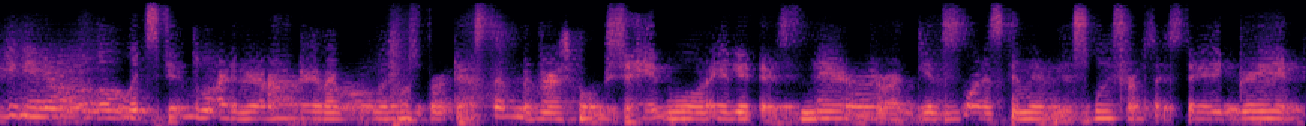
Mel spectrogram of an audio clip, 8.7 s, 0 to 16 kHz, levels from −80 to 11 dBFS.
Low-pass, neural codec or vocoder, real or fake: 14.4 kHz; codec, 44.1 kHz, 0.9 kbps, DAC; fake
